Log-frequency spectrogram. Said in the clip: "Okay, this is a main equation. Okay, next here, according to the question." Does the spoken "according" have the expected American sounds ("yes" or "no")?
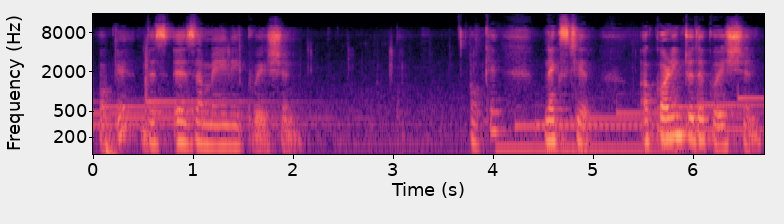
yes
